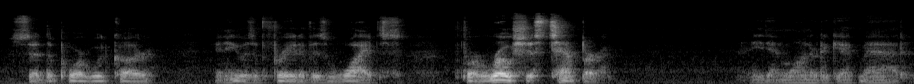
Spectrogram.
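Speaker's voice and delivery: ordinary delivery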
